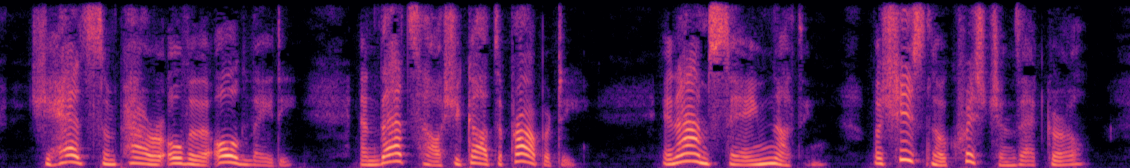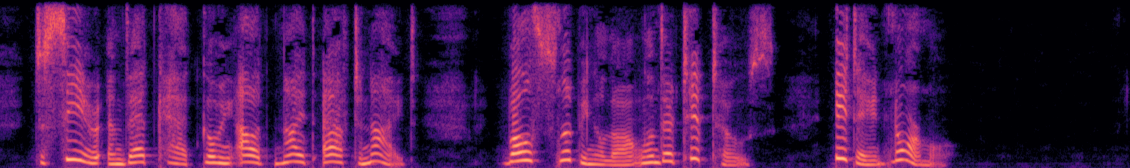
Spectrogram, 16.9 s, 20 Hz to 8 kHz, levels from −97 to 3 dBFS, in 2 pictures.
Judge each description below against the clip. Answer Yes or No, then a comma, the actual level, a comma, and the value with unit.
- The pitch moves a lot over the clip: Yes, wide, 7.5 semitones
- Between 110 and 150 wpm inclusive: No, average, 165 wpm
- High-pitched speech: Yes, very high, 260 Hz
